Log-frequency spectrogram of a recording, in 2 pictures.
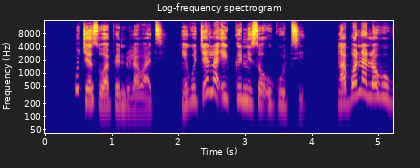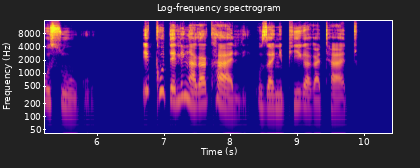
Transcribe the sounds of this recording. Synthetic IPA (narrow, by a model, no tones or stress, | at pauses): ud̥ʒ̥ʱesuwapʰendʱulawaːtʰi̥ | ŋiɣut͡ʃʼɛlaʔiǃinisɔuɣuːtʰi | ŋaβɔnaloβuβusuːɣṵ | iǃʰud̥ʱɛliŋaɣakʰalḭuzaŋipʰiɣaɣatʰaːtʰu̥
